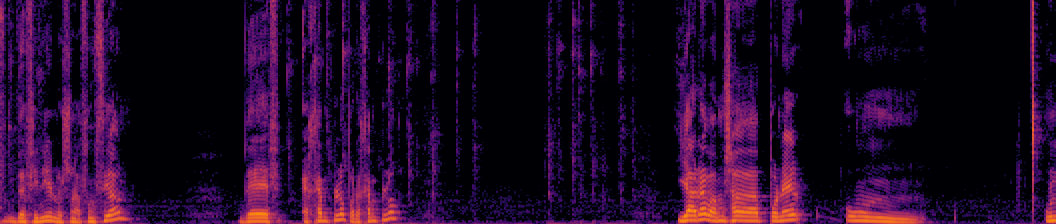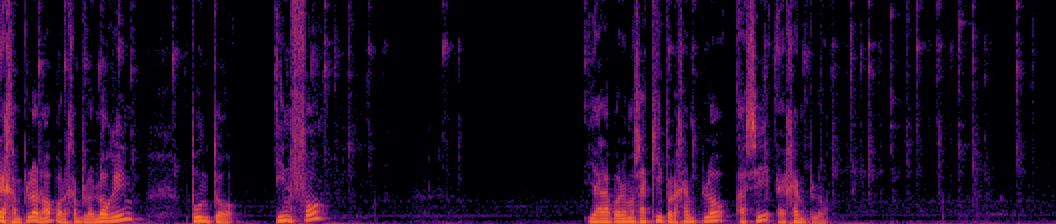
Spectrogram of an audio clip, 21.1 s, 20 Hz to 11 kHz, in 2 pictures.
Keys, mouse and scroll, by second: 0.0-0.4 typing, 2.6-6.2 typing, 10.6-15.0 typing, 17.4-20.4 typing.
